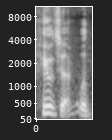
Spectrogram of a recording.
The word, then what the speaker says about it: future: আবার কিন্তু কেউ ফুটুরি বলেন না। কিন্তু অনেকে কিন্তু ফুটুরি বলে থাকে। এফ U foot T ইউ টু আর ইরি। তাই কিন্তু না। এটা কিন্তু ফিউচার মানে উচ্চারণ।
